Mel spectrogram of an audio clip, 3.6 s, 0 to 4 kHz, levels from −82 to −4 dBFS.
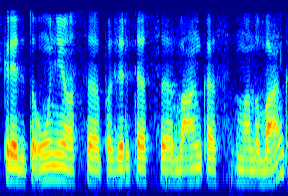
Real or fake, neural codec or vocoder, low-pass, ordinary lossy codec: real; none; 3.6 kHz; AAC, 16 kbps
